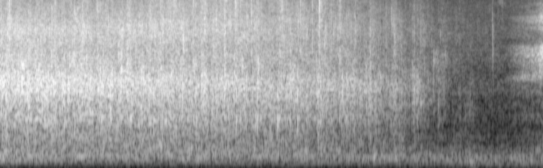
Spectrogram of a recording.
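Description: An audience applauds at the speaker's request with dense, sustained clapping that gradually thins and fades toward the end, with no one speaking over it.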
